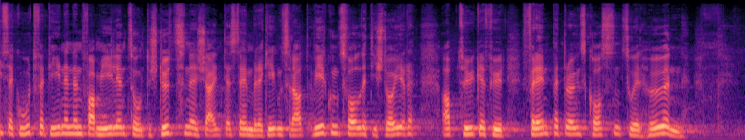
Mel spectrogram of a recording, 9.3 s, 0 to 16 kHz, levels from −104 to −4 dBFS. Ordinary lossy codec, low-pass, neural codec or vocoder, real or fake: MP3, 96 kbps; 14.4 kHz; none; real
